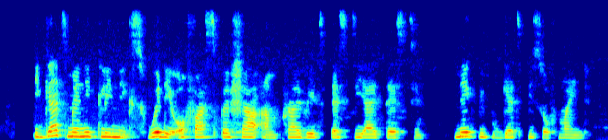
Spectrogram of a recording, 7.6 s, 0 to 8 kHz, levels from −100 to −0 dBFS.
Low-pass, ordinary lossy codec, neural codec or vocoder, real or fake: 7.2 kHz; none; none; real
